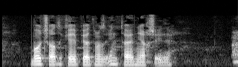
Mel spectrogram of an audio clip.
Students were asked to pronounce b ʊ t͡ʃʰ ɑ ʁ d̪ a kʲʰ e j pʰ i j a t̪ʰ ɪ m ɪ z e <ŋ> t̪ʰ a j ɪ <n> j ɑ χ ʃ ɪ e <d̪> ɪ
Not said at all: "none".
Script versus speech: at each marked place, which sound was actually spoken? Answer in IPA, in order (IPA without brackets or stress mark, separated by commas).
ŋ, n, d̪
